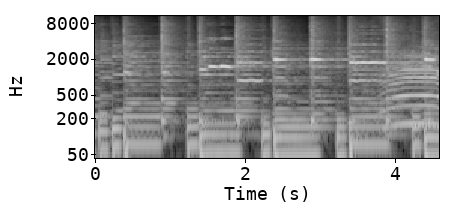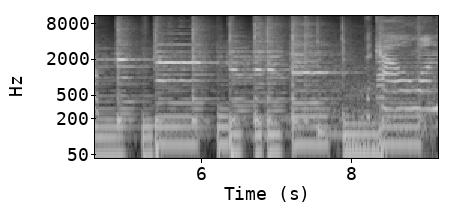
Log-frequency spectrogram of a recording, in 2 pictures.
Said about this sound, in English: The cow on the bus says moo, moo, moo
